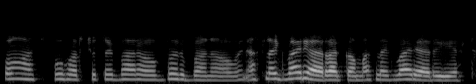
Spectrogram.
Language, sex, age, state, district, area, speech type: Kashmiri, female, 30-45, Jammu and Kashmir, Bandipora, rural, conversation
